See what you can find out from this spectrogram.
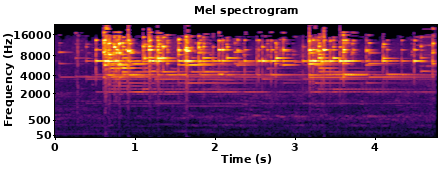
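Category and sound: household object, wind chime ringing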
